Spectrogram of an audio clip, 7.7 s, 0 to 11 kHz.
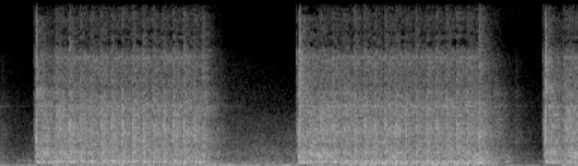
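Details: Vintage Kinetic Honda 2-stroke scooter, cold morning start: three long starter bursts of about two and a half seconds each with weak ignition and a draining battery, and the engine never fires; hard starting, cause unconfirmed.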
